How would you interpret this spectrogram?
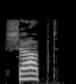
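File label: "shopped", British English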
